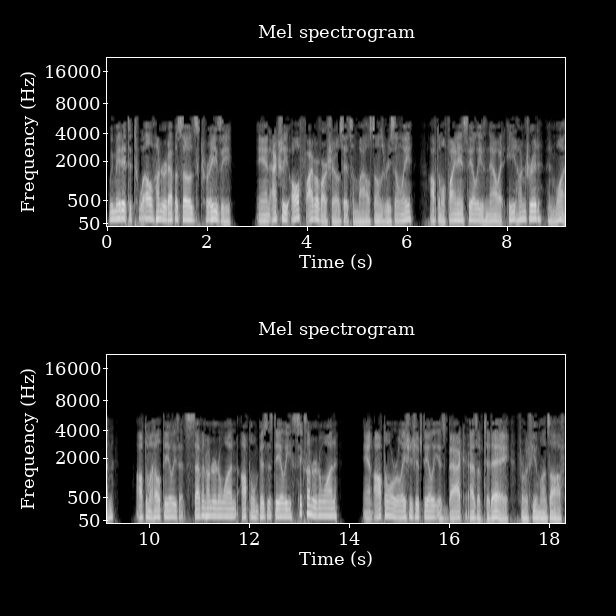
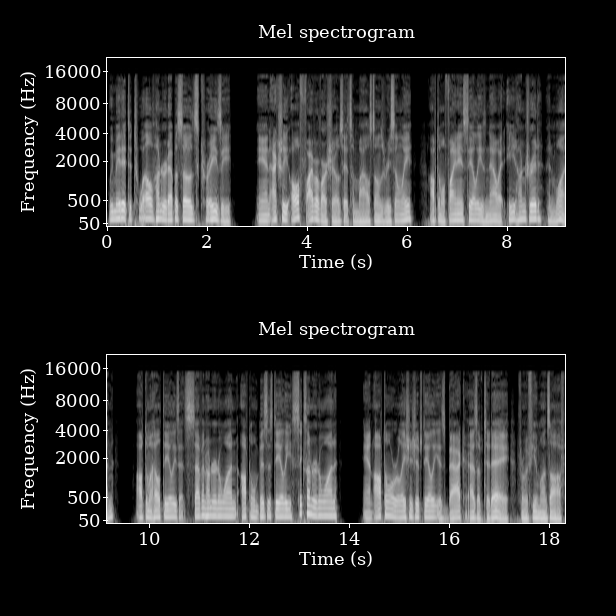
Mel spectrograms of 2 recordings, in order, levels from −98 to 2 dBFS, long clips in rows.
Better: second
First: garbled, watery; slightly; nothing above 5.5 kHz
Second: none

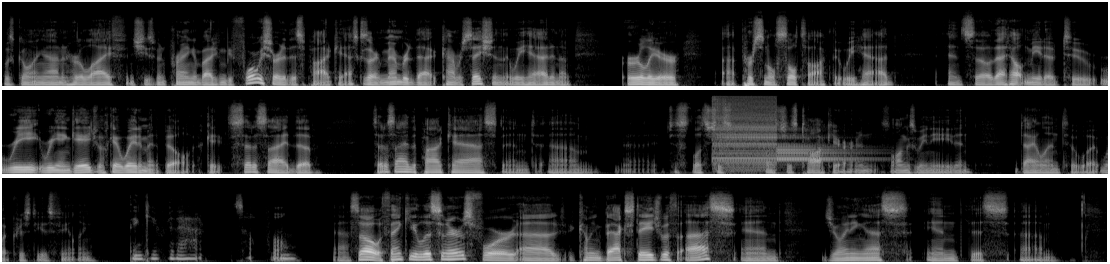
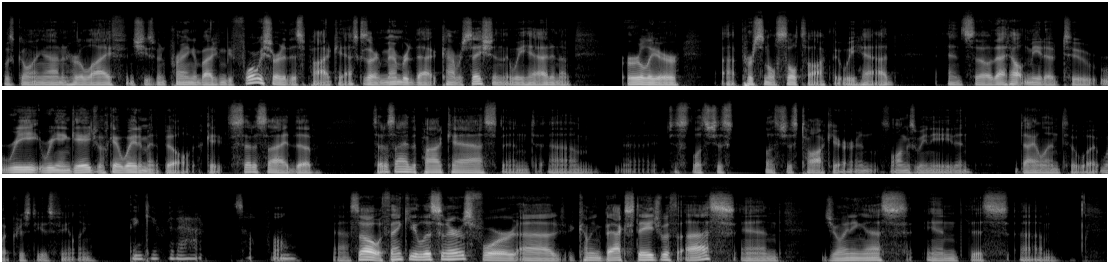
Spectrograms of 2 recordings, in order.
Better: second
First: alarm; noticeable; from 18 to 20 s; peak 2 dB below the speech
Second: none

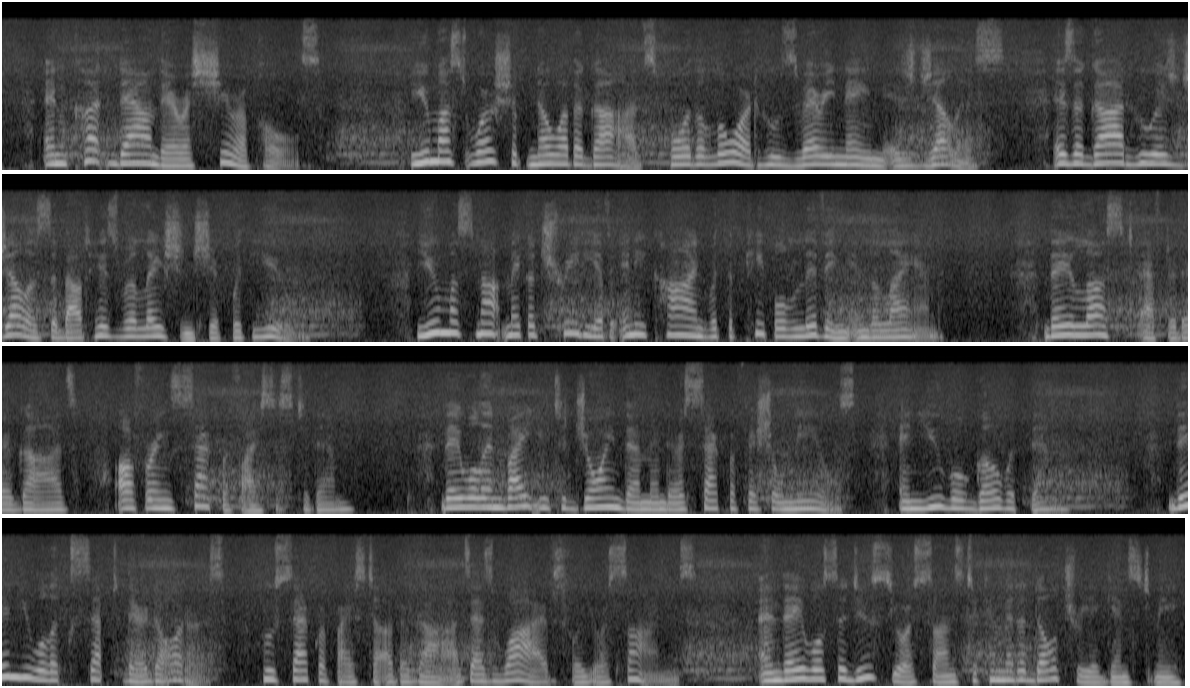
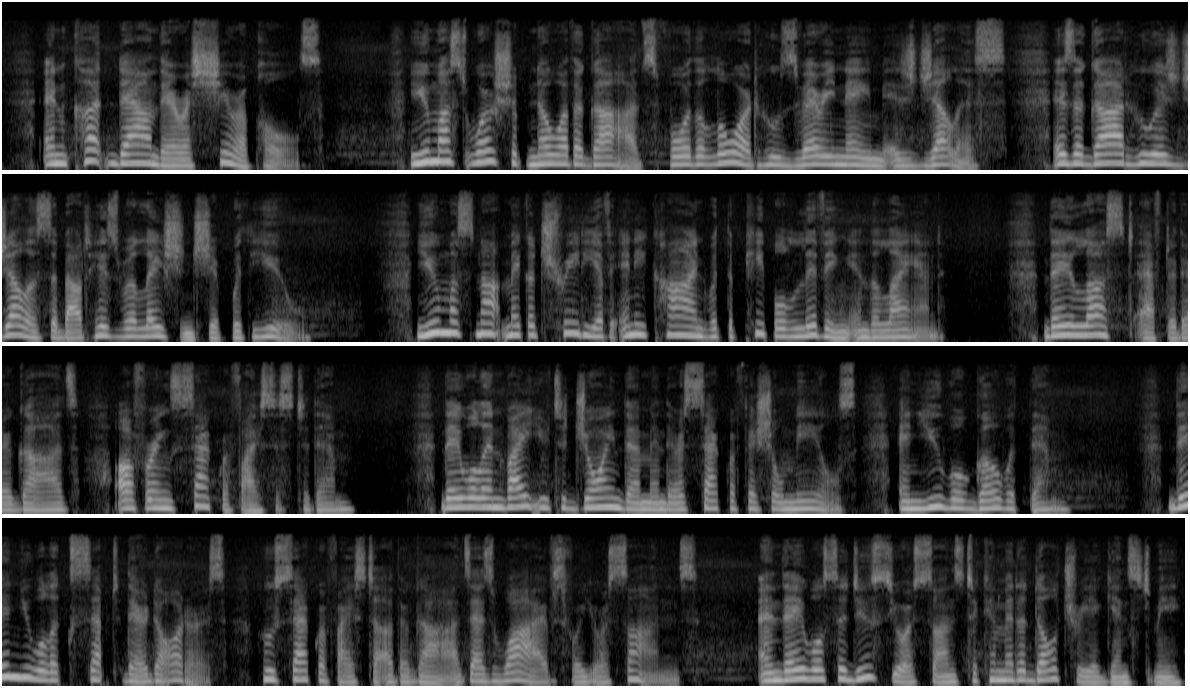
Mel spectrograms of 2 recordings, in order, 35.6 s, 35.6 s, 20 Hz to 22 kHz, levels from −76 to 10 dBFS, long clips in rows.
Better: second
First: hiss; loud; throughout; 9 dB below the speech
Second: hiss; faint; throughout; 25 dB below the speech

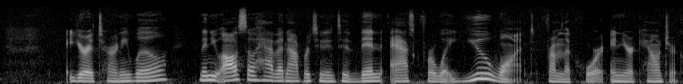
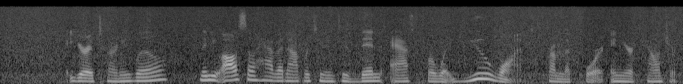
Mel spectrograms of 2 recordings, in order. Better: first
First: hiss; faint; throughout; 25 dB below the speech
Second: hiss; loud; throughout; 3 dB below the speech

